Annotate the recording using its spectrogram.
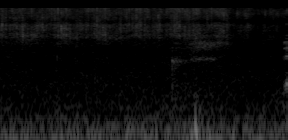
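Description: Near silence: room tone, with one faint tick about one and a half seconds in.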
